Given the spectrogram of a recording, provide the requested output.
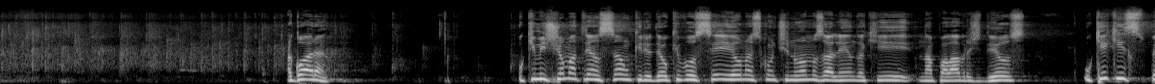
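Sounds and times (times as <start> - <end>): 
church audience applauding the actors: 0.0 - 4.2
speech: 2.9 - 3.4, 5.3 - 11.5.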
